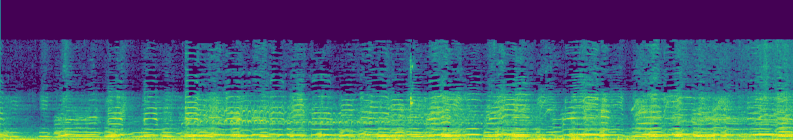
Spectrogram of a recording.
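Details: Whooper swans wintering on a reservoir, a group of five or six back in the morning after a night away, nodding heads while calling and then fighting; dense overlapping trumpeting honks from many birds, continuous and loud.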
